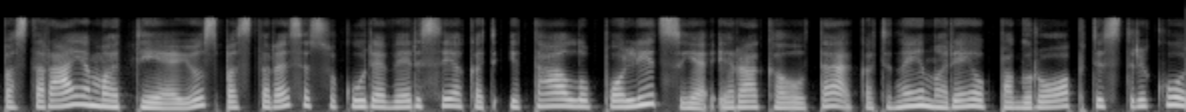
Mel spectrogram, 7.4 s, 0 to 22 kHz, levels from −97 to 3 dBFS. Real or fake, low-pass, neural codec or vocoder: fake; 10.8 kHz; codec, 24 kHz, 1.2 kbps, DualCodec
